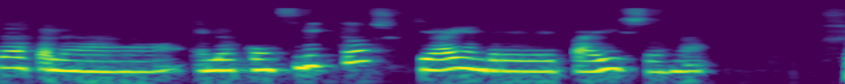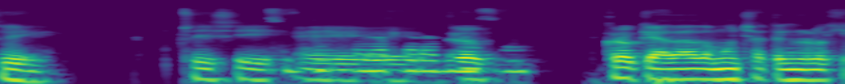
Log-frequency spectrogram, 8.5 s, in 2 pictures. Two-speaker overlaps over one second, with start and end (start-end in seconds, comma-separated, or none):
5.5-6.8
